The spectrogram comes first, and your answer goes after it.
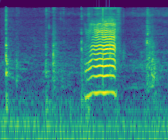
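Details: Young goat kid, carried along while grass is cut for fodder, calling like a kid that has just found food: one short, quavering, nasal bleat lasting about a third of a second, with faint rustling and low background noise around it.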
